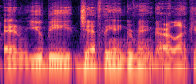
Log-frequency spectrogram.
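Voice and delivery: ordinary talk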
